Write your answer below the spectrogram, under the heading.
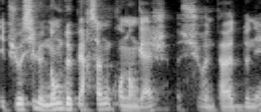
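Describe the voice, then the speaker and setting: The man's voice has a bright, sharp tone. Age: 20s. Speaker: climate impact manager at a startup. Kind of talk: interview.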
